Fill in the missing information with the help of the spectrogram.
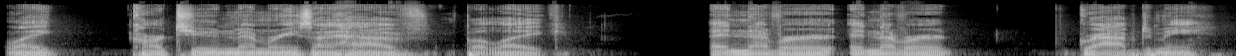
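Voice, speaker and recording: A man in his thirties chatting casually as a podcast co-host, joking, slangy and quick to swear. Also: sits low, fairly even intonation, no echo. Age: 30s. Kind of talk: casual chat about toys and cartoons.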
